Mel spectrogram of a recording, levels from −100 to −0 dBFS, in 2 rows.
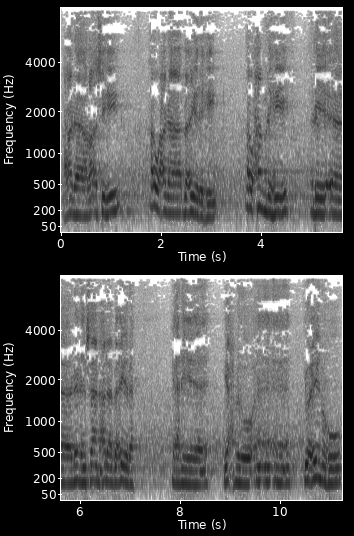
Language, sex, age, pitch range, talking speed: Arabic, male, 60-79, 150-175 Hz, 70 wpm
